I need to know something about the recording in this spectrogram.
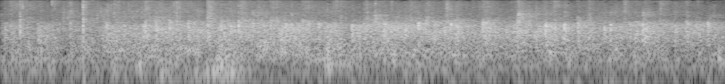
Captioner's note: audience applause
